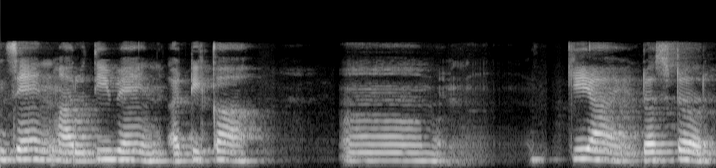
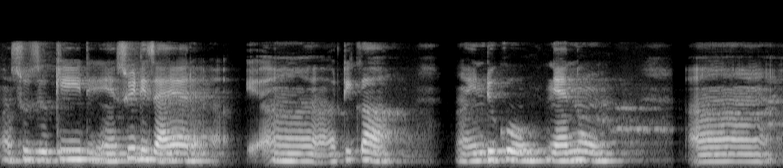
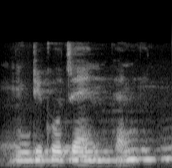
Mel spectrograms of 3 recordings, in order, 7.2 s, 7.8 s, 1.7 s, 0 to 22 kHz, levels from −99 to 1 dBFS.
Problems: background sounds at intervals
